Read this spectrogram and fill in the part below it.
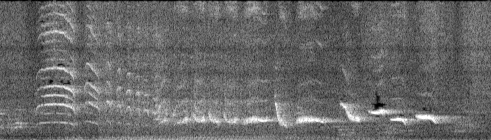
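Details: Chinese hwamei, flapping its wings in the morning, delivers sharp chirps then a string of clear whistled notes and downward slurs over a steady low humming background noise.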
